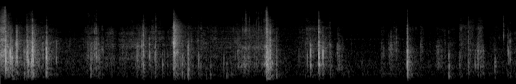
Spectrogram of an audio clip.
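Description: Brown paper envelope handled and unfolded by hand: irregular paper crinkling and rustling. There is a busy burst at the start, then scattered sharper crackles, growing quieter near the end.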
